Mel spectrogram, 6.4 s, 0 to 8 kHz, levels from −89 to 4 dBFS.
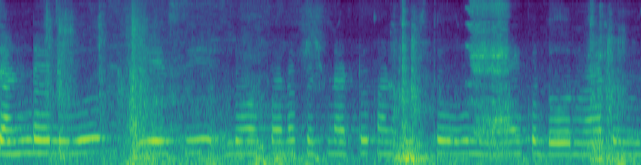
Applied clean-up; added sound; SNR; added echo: none; Squeak / Sliding door; 4 dB; reverberation time 0.9 s.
